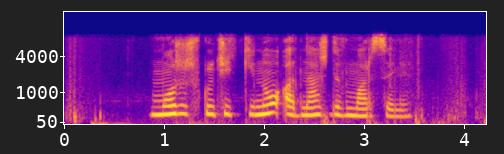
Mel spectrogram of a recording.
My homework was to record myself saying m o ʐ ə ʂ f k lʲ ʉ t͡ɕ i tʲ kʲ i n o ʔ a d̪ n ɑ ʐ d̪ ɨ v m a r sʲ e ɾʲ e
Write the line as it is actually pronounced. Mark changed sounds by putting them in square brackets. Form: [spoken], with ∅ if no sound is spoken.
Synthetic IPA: m o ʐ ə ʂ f k lʲ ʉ t͡ɕ i tʲ kʲ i n o ʔ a d̪ n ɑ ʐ d̪ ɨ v m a r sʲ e [lʲ] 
